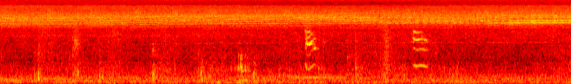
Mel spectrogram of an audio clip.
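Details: Stray cat in the grounds of a shrine in the evening, growing friendly: two short, tonal meows about a second apart, rising then falling, over a steady high insect chorus with soft footsteps and rustling.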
